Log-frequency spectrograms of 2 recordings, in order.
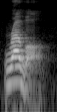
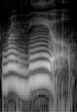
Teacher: Notice the difference in the vowel sound. This is a short sound, ul, revel. Long sound, reveal.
